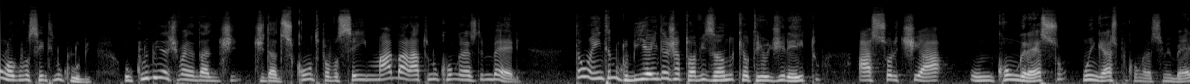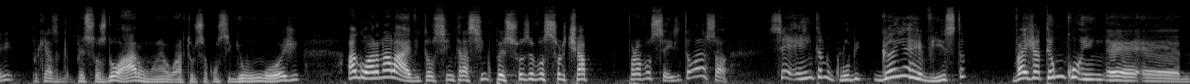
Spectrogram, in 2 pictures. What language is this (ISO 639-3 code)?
por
